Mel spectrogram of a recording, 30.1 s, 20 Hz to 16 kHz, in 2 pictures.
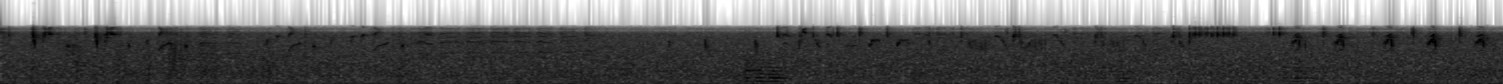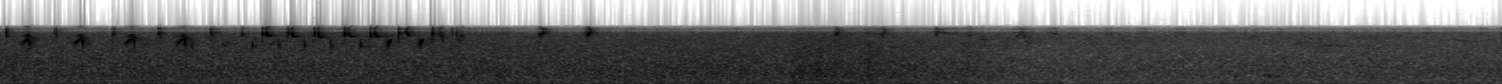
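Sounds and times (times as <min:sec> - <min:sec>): small birds chirping: 0:00.0 - 0:21.1, 0:23.2 - 0:30.0
steady hiss: 0:00.0 - 0:30.0.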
